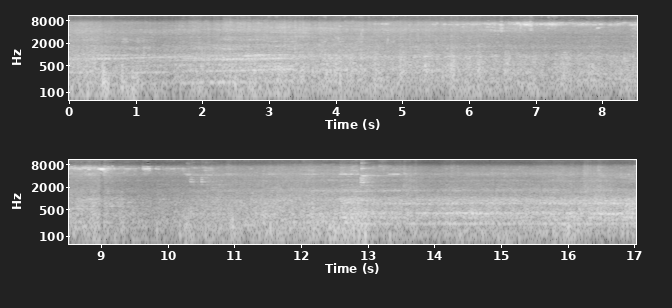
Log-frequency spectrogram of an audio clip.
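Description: Two-car Alexandria Raml tram passing close by along street-running track, wheels clattering on the rails. A high-pitched wheel squeal rises about halfway through.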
